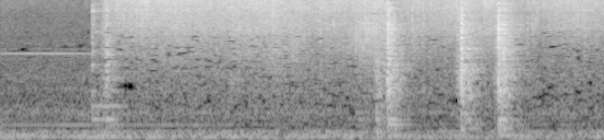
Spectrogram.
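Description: A dosa fries in oil on a hot pan over a high gas flame, giving a steady close sizzle with a few sharp scraping bursts near the end as it is turned.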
